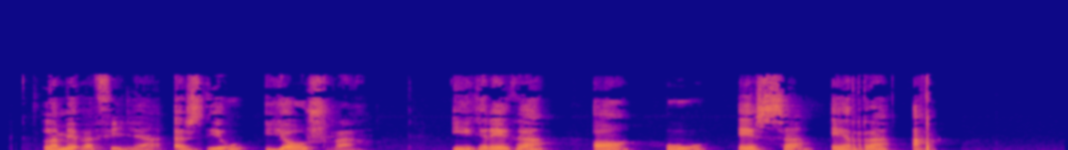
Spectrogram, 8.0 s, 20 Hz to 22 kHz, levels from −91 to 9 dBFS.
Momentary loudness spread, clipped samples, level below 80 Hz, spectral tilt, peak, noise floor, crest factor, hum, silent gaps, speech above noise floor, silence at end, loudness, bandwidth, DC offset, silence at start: 9 LU; under 0.1%; -72 dBFS; -3.5 dB/octave; 0 dBFS; -75 dBFS; 26 dB; none; none; 50 dB; 1 s; -25 LUFS; 11.5 kHz; under 0.1%; 0.35 s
